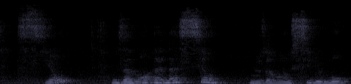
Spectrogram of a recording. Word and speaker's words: nation: Nous avons la terminaison TION, qui dans une grande partie des cas, ça se prononce sion, mais des fois, beaucoup plus rarement, tion.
